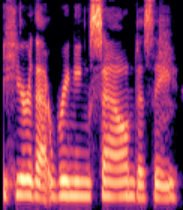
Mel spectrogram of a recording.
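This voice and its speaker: A woman's voice: medium pitch, level tone, slow, clean tone, no echo. Casual woman player, close dry sound. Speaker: tabletop roleplaying player. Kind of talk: casual game banter.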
